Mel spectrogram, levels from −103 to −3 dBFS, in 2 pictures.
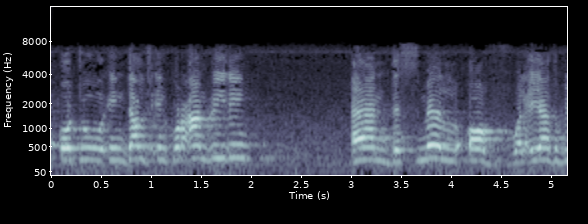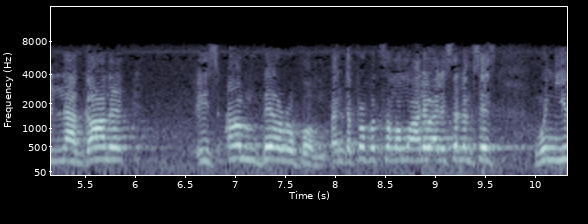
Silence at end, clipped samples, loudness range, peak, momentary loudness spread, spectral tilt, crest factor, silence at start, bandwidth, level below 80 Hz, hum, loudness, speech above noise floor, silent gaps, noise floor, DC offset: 0 s; under 0.1%; 2 LU; -12 dBFS; 10 LU; -4.5 dB/octave; 16 dB; 0 s; 7.8 kHz; -60 dBFS; none; -27 LUFS; 27 dB; none; -54 dBFS; under 0.1%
